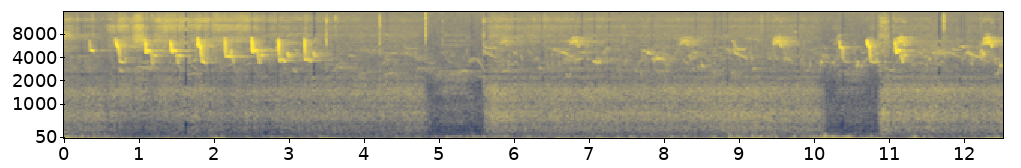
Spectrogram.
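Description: Songbirds singing, phrases of quick, sharp, falling high notes repeated several times, over a steady rushing background hiss and a low rumble. The hiss drops out briefly twice, about five and ten seconds in.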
